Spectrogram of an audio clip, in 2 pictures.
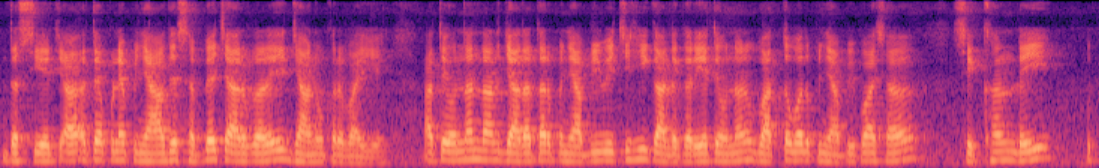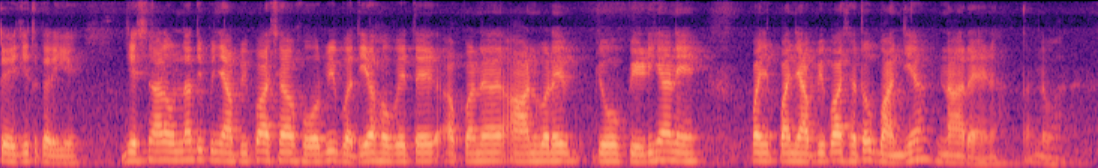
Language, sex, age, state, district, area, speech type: Punjabi, male, 18-30, Punjab, Mansa, urban, spontaneous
